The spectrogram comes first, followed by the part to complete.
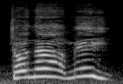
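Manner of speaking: high, loud call for her daughters; mother calling out. Retold or imitated. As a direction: yell the names across a shaking town. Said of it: "sabi niya". (tawag ng nanay sa mga anak)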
